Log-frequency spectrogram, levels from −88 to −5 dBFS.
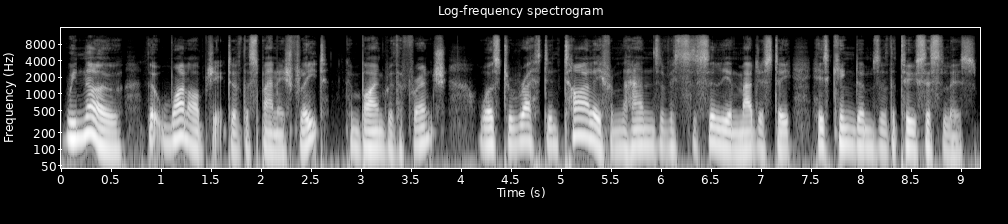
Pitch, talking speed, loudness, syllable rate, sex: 115 Hz, 195 wpm, -18 LUFS, 5.5 syllables/s, male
